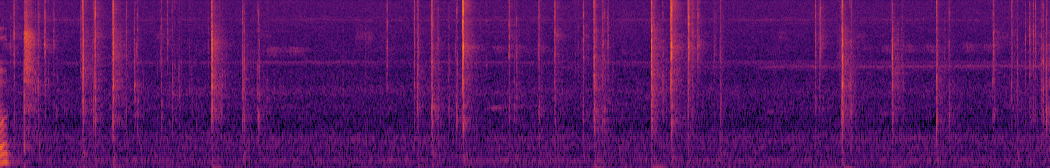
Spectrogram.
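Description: Typing on a computer keyboard: irregular key clicks with short pauses between them.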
